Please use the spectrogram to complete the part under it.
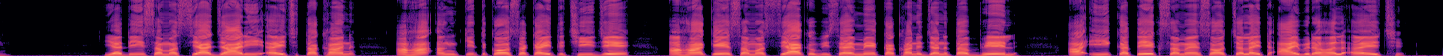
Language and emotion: Maithili, neutral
